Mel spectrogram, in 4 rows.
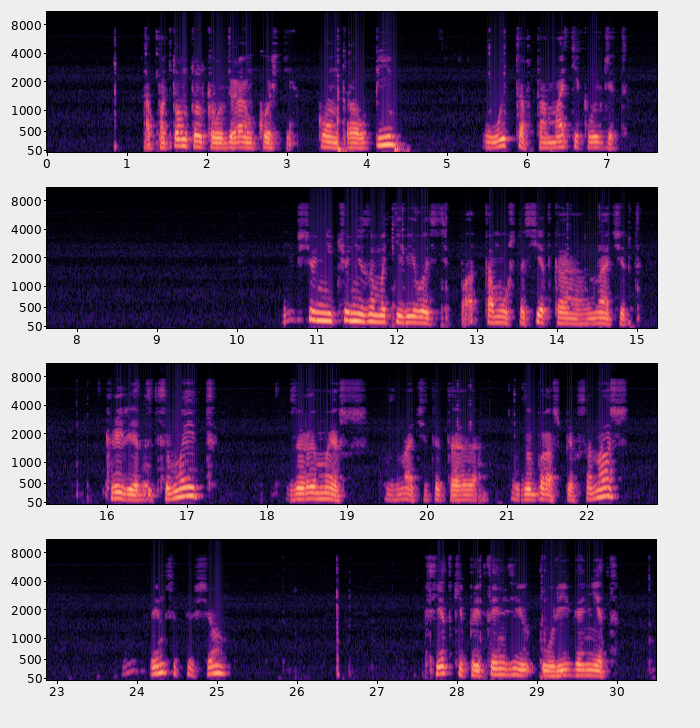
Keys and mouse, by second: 1.1 shift+click, 3.5 ctrl+p, 12.8-14.4 middle drag, 15.0-15.8 shift+middle drag, 21.0-26.0 middle drag, 26.5 KP_3, 27.8-28.4 shift+middle drag, 29.1-30.4 shift+middle drag.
